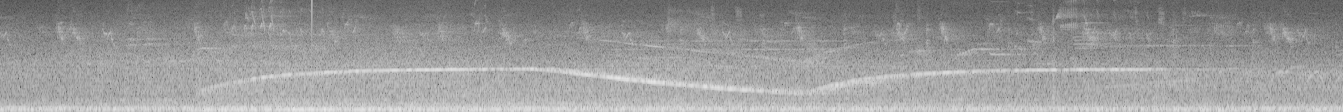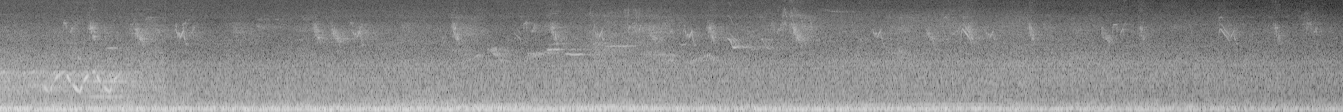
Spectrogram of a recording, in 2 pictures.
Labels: Is this deep in the rainforest?
no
